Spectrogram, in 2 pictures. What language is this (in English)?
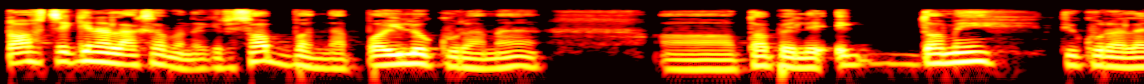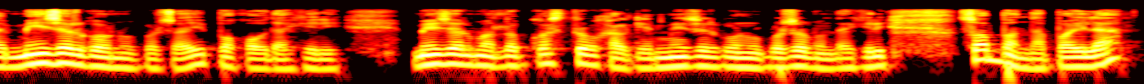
Nepali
